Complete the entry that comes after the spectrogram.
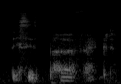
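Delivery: soft breathy whisper; hushed delighted whisper. Acted. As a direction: breathe it out in awe. Sophie delighted by food tower.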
